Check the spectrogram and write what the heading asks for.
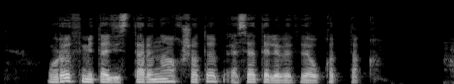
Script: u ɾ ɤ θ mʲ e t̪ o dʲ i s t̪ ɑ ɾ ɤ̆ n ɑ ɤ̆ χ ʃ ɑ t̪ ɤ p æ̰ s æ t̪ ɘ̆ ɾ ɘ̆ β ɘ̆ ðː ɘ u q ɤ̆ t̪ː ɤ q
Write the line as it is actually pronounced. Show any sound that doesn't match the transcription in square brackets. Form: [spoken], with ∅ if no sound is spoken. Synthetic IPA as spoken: u ɾ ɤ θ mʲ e t̪ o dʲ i s t̪ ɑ ɾ ɤ̆ n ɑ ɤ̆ χ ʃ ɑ t̪ ɤ p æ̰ s æ t̪ ɘ̆ [l] ɘ̆ β ɘ̆ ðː ɘ u q ɤ̆ t̪ː ɤ q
